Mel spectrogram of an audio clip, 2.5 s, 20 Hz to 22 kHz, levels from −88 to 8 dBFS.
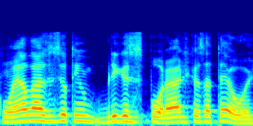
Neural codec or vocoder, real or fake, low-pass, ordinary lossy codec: codec, 16 kHz, 2 kbps, FunCodec, trained on LibriTTS, 25 frames a second; fake; none; none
